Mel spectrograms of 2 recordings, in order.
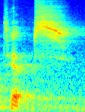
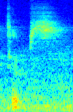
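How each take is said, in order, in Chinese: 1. 辅音发音硬朗而且清脆。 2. 辅音发音轻柔而且弱。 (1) "I would say" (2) "like you say, ... Like it's very soft"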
